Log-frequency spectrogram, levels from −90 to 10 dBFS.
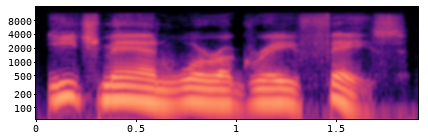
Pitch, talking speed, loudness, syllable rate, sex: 130 Hz, 190 wpm, -13 LUFS, 3.9 syllables/s, male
